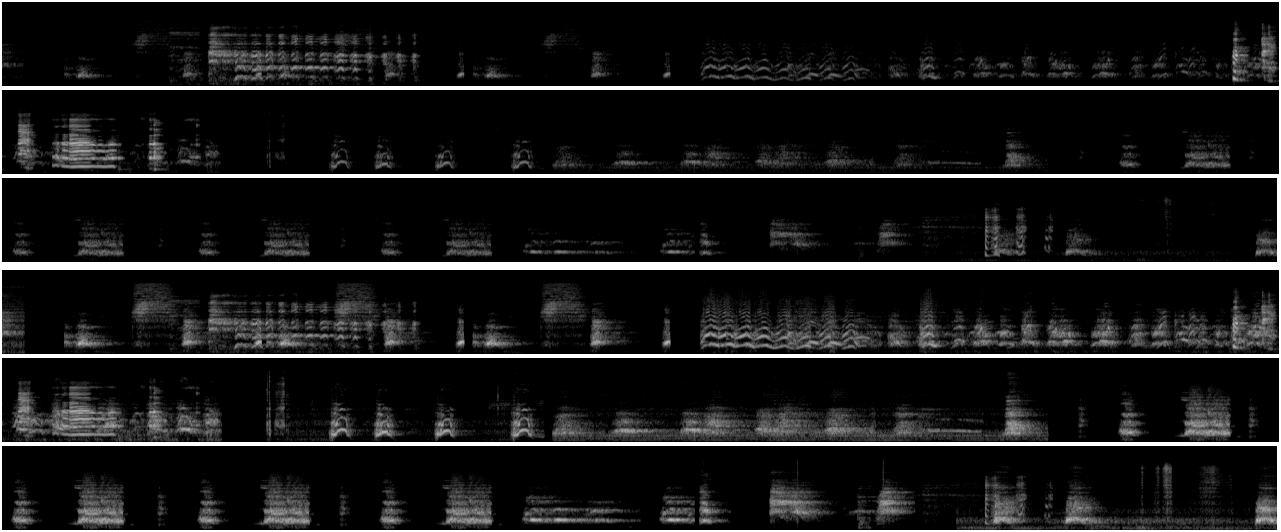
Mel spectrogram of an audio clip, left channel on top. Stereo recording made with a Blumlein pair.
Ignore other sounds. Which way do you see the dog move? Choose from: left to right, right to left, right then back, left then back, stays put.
stays put.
